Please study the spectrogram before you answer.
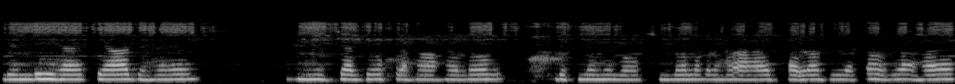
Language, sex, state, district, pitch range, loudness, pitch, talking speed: Hindi, female, Bihar, Purnia, 220-230 Hz, -26 LUFS, 225 Hz, 125 wpm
